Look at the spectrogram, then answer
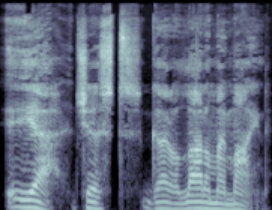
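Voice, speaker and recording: A man's voice: mid-range voice, slow, darkish tone, no room sound, studio quality, natural voice. A man voicing a bitter, distracted young office worker in an audio story, curt and casual. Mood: distracted, evasive. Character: David, bitter, sarcastic, distracted young male office analyst.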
